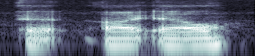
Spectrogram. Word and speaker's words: Kurile: It's spelled just Okay. like the Coral Islands. All right. Kurile.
